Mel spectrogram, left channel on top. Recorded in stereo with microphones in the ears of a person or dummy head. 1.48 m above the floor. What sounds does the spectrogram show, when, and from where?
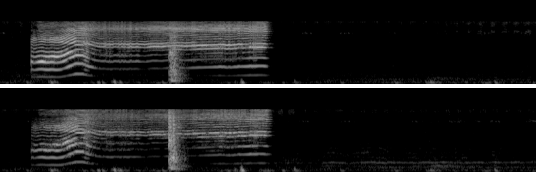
0.3 s a baby crying: 45° left (ahead or behind), 0.6 m
1.7 s a clap: 85° right, 2.0 m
